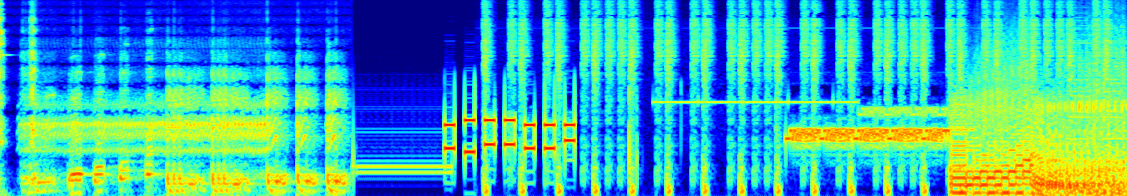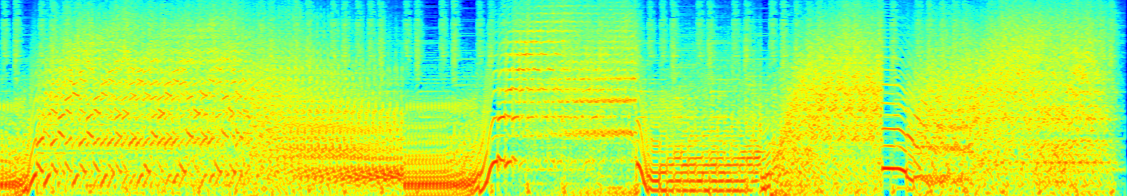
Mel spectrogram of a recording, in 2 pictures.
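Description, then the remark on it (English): A computer's dial-up modem dials with a quick run of beeping tones, then whistles and pings before breaking into loud, grinding screeches and hissing static as it connects to go online. No one speaks. “start the computer and the modem to hear the show that I'll be downloading.”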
